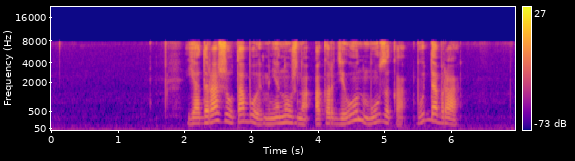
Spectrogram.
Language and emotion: Russian, neutral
